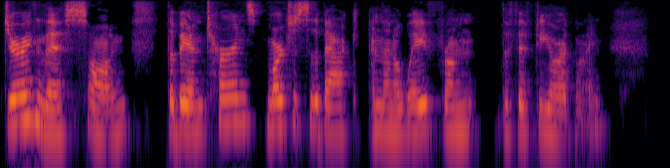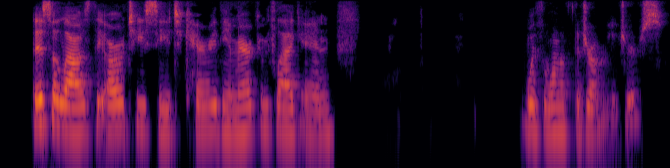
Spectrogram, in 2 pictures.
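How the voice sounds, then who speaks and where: A young woman, a student, reading a slide presentation aloud in a steady, step-by-step explanatory way. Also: medium pitch, unhurried, smooth.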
